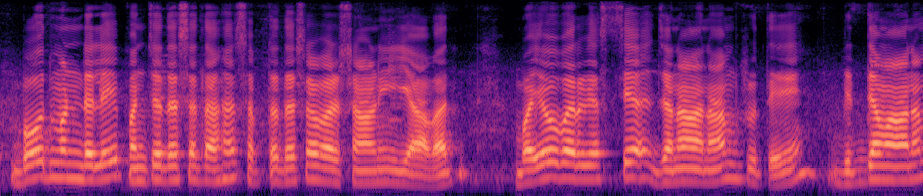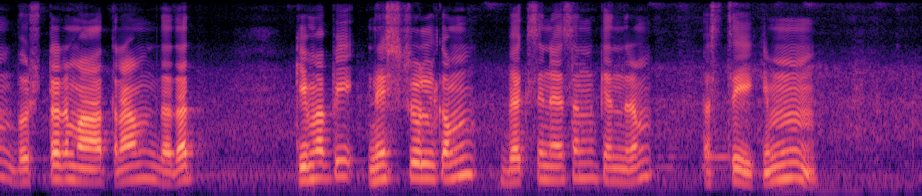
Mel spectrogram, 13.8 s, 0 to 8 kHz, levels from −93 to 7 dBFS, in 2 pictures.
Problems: constant background noise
